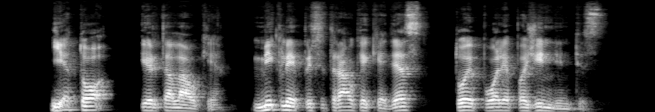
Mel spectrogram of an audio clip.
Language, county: Lithuanian, Klaipėda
